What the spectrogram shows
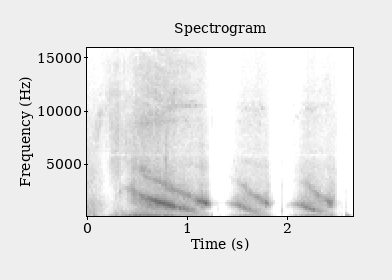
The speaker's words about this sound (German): Das klingt schon so, Paketband. Ja, das, das macht auch so kratz, kratz. Ne?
